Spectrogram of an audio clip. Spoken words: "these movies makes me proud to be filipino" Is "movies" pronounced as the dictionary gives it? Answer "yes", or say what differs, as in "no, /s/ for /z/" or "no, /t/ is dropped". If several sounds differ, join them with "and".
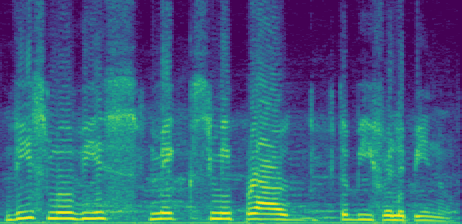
no, /s/ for /z/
